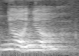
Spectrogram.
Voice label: "right", Kharia

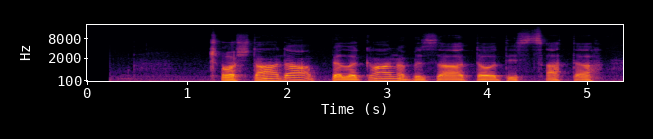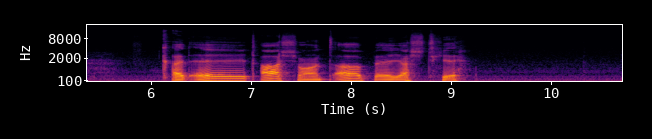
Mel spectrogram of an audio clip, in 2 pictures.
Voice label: Before I didn't understand English Now I, Navajo; Introduction to Navajo Adverbs

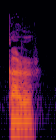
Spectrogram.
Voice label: "kar", Apatani

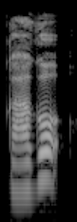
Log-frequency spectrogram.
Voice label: "kago", Apatani

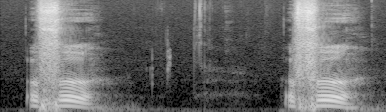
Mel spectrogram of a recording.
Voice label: "ear", hruso

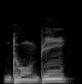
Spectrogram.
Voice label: "duñbiñ", Apatani

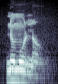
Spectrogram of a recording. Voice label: fish numulou, Aneityum

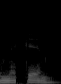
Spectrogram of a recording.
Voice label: "mekem", Biak

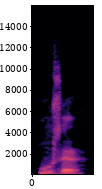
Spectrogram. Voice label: "uusvr", Apatani

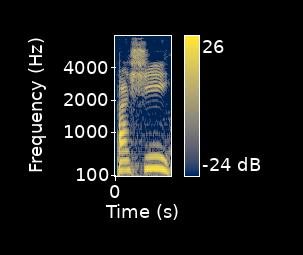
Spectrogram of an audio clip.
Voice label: "ashii", father, Wayuunaiki

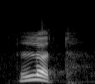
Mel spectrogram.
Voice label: "load", Mokilese

